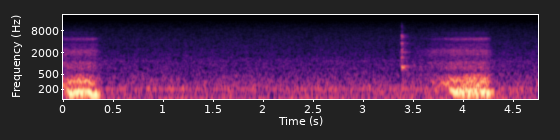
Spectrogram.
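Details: Rescued dog asleep indoors, snoring: two low, rumbling breaths nearly four seconds apart, with a faint click between them and a steady quiet hum behind.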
